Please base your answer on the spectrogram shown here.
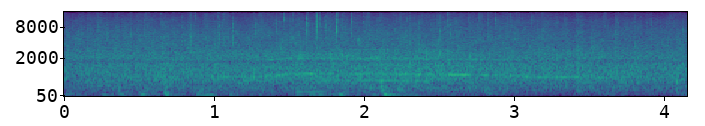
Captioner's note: cheers and applause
